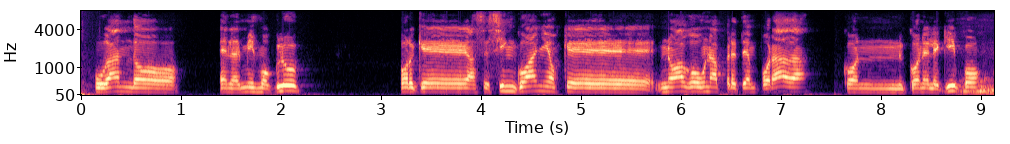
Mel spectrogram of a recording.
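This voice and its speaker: Very slow and monotone, with flat intonation, a man speaks at a fairly high pitch. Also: dry, close sound with no echo. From Argentina. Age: 20s. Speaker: footballer. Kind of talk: interview. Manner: halting.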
